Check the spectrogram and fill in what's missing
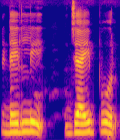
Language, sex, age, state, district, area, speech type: Telugu, female, 30-45, Andhra Pradesh, Nandyal, urban, spontaneous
